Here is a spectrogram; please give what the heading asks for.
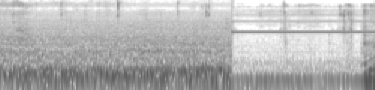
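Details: Diesel truck after a fuel filter/water separator change and fuel system priming. Deep, steady diesel rumble runs smoothly, then drops to a quieter even note with light jingling; the engine runs fine.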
